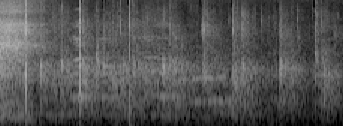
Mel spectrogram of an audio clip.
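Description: Light, scattered clapping from a church audience for an upcoming guest preacher: a few sharp individual claps stand out over a soft, uneven patter of hands that lasts a couple of seconds, fairly quiet throughout.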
